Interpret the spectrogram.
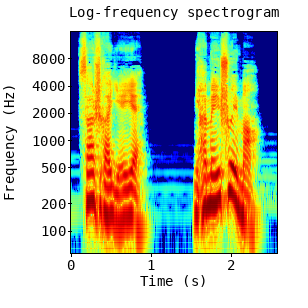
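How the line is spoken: Calling out. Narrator (Chinese): 格里高利叫了一声

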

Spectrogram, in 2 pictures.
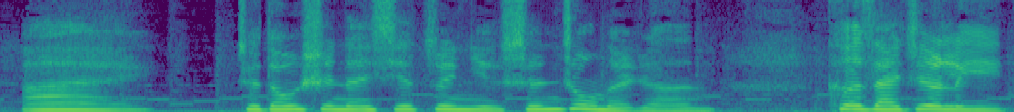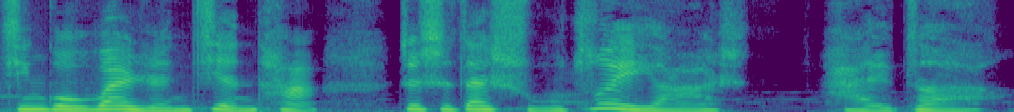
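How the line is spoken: Old woman, long sigh. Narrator (Chinese): 奶奶长叹一声

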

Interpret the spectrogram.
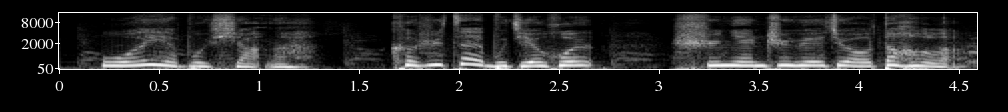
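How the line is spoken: Sighing. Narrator (Chinese): 他叹了口气啊，说

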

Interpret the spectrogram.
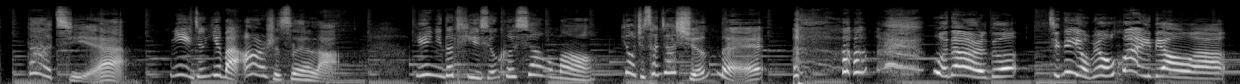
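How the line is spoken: Leisurely, drawn-out. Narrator (Chinese): 贝拉的声音悠悠传来

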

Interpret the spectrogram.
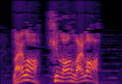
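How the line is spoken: Happy shout. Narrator (Chinese): 程楚墨高兴的喊着

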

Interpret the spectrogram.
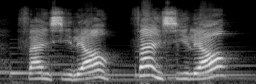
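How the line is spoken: Loud calling from doorway. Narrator (Chinese): 门口传来高声吆喝的声音

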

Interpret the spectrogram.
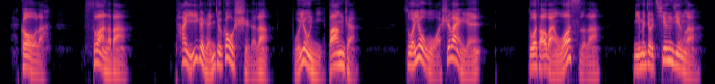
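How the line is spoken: Laughing. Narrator (Chinese): 笑道

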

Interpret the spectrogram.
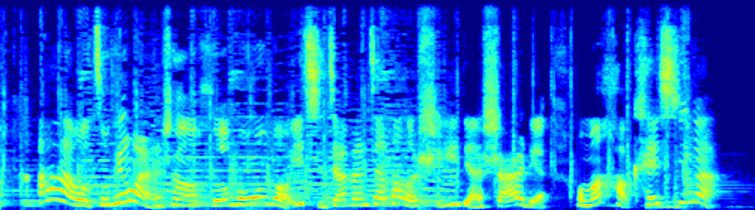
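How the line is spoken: Cheerful, smiling. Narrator (Chinese): 他就满脸笑容的在组会的时候说

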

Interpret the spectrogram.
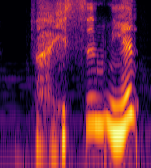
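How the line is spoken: Through gritted teeth, furious. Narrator (Chinese): 温之夏咬牙切齿道

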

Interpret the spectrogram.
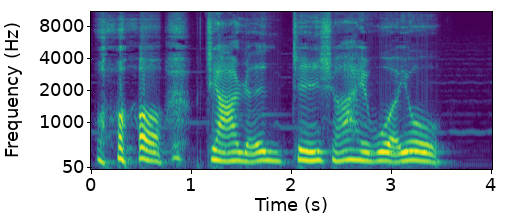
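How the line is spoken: Hearty laughter. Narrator (Chinese): 要饭花子哈哈大笑说

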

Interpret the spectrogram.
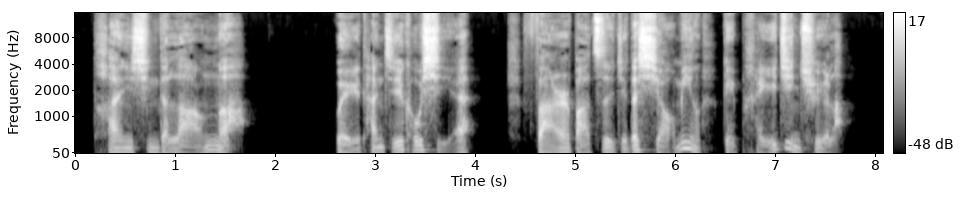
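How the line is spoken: Dazed muttering to himself. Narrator (Chinese): 侄子这时却两眼发直，看着远处垂死的狼发呆，口中喃喃自语道

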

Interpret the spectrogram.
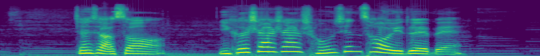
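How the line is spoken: Joking. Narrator (Chinese): 有人开玩笑说

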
